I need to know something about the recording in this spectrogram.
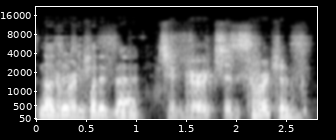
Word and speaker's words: CHVRCHES: Yeah, that's how Yeah. you say it. It's spelled CHVRCHES. Wait, do you actually not understand? No, I don't know what that is. It's a U. What? It's supposed to be a U.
